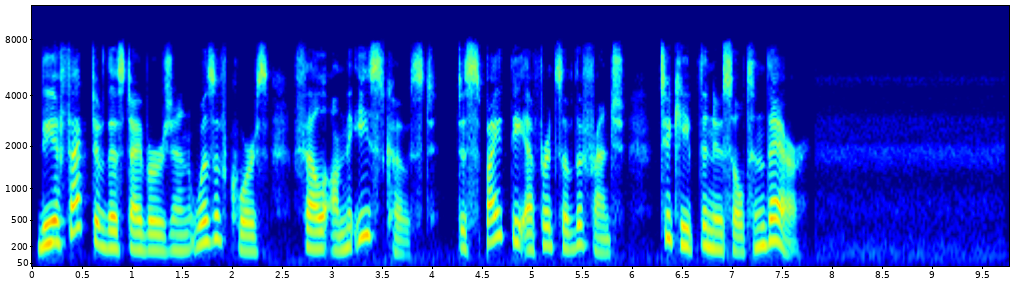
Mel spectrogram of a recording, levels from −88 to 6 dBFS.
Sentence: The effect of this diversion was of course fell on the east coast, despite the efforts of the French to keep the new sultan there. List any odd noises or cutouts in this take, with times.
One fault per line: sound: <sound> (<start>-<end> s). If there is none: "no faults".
no faults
